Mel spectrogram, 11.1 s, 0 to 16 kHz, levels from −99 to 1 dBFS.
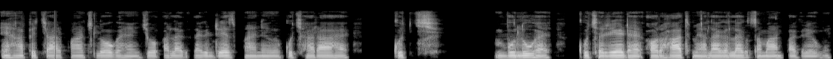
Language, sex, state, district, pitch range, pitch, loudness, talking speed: Hindi, male, Bihar, Lakhisarai, 105-110 Hz, 110 Hz, -24 LUFS, 160 wpm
